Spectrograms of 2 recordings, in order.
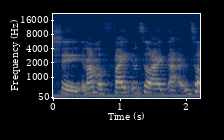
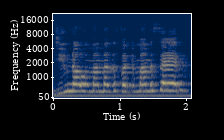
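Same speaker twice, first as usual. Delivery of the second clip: louder, higher repeat of the question; emphatic repeat; 5 semitones higher, 5 dB louder than usual. Real, not acted. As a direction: hit it hard the second time.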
